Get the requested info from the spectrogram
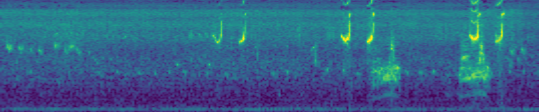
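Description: Quails give sharp, high, rising chirps in short bursts, with a few lower clucking notes between them over a steady background hum.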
